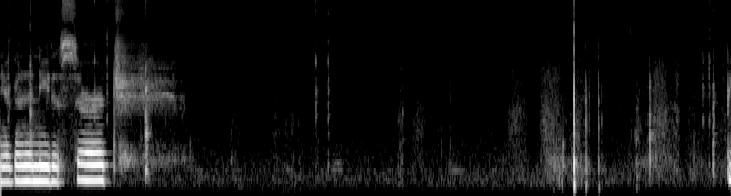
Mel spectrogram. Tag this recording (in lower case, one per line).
speech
